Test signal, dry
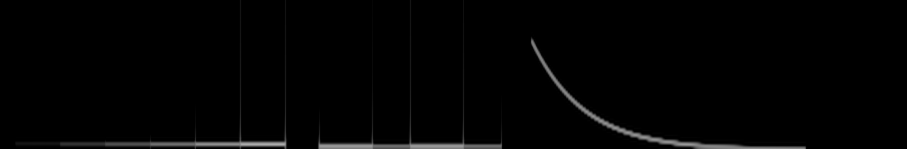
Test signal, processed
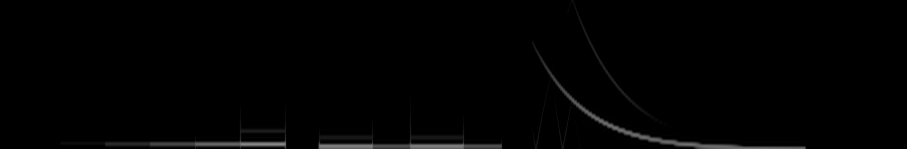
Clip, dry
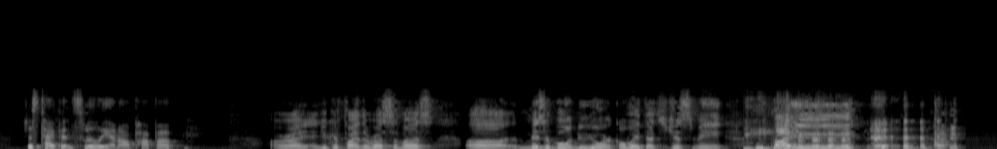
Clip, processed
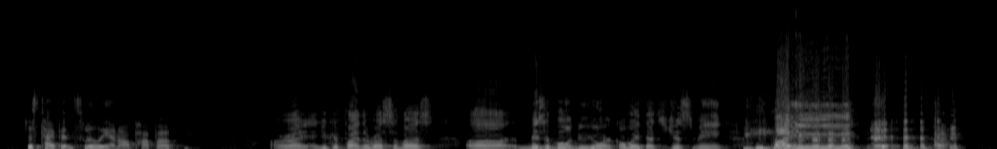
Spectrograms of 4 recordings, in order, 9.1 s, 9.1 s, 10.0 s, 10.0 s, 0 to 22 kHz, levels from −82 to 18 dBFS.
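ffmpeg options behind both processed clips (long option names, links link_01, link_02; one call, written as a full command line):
ffmpeg -i in.wav -af "equalizer=frequency=1200:width_type=o:width=1.6:gain=-4,adynamicsmooth=sensitivity=5.5:basefreq=3700,volume=-9dB" out.wav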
